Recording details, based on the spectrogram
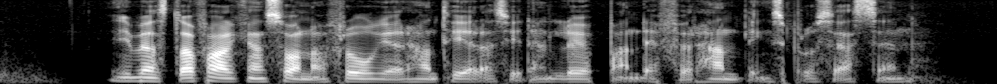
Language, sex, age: Swedish, male, 33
